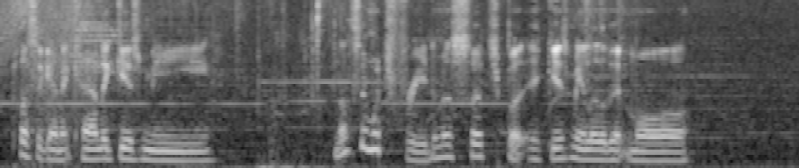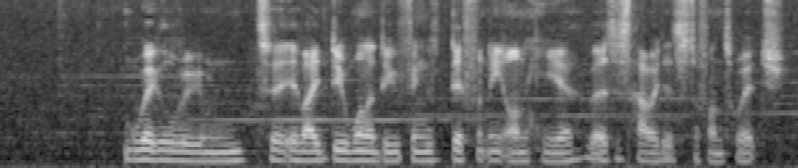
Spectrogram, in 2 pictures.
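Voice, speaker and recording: With music in the background, a speaker with a Liverpool accent talks at a moderate pace in a relaxed tone, with fairly even intonation and long, frequent pauses. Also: man, medium pitch for a man. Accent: close to Scouse, Liverpool-area. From Merseyside, near Liverpool (Wirral). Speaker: video game streamer. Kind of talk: live stream commentary. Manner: relaxed, many fillers.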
